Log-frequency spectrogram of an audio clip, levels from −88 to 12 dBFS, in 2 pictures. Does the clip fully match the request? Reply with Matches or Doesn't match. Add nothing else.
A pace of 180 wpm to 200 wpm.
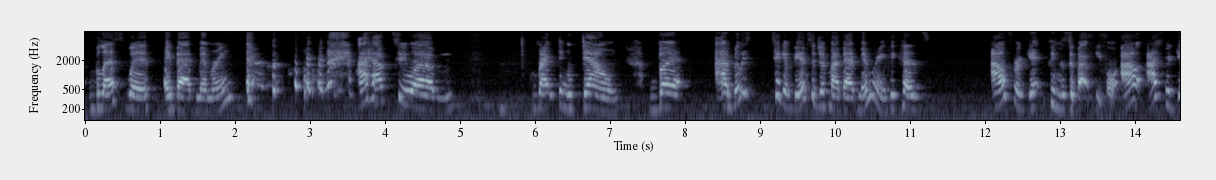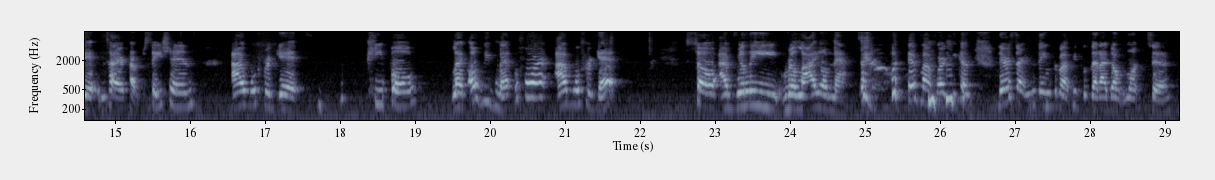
Doesn't match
